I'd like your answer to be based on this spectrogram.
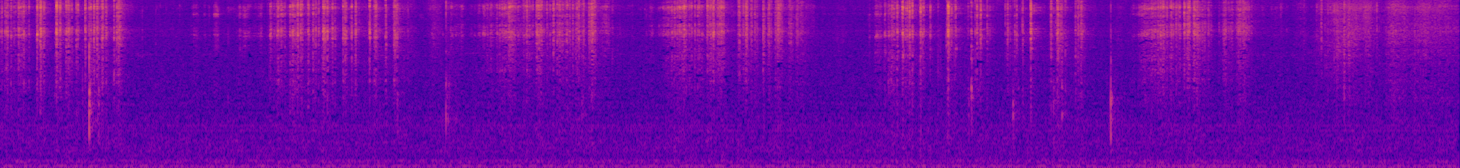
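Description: A solid orange chunk of dried baking soda, held by fingers, is scraped with a patterned knife, shaving it into a white tray filled with powder. Crisp, dry scraping and crackling fill the clip over a steady low hum.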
